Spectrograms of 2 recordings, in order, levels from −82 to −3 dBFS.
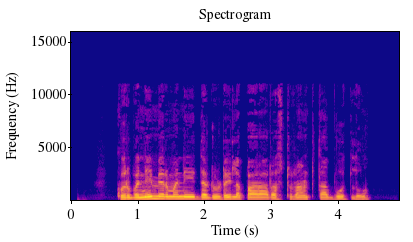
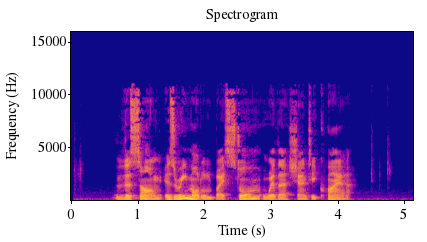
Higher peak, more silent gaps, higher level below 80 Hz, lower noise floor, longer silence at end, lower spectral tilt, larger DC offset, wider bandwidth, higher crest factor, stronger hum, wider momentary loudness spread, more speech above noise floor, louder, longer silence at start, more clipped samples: about the same, -4 dBFS vs -2 dBFS; neither; second, -70 dBFS vs -46 dBFS; first, -62 dBFS vs -54 dBFS; second, 0.45 s vs 0.9 s; first, -8 dB/octave vs -5 dB/octave; neither; about the same, 11 kHz vs 11.5 kHz; about the same, 16 dB vs 18 dB; neither; about the same, 11 LU vs 9 LU; first, 44 dB vs 36 dB; about the same, -19 LUFS vs -18 LUFS; about the same, 0.7 s vs 0.65 s; neither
